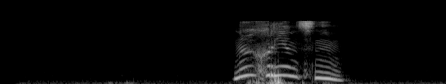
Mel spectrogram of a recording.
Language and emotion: Russian, angry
